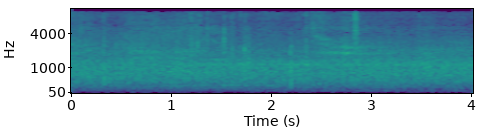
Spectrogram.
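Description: Steady outdoor city background noise, with a few faint, irregularly spaced taps.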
